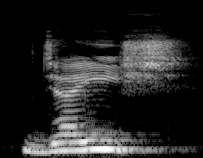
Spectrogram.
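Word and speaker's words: جَيْش: Jaish. Ya is silent and it's followed by fatha. it makes lean. Jaish, I, Aish sound of ya is pronounced.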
